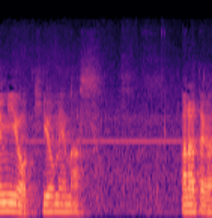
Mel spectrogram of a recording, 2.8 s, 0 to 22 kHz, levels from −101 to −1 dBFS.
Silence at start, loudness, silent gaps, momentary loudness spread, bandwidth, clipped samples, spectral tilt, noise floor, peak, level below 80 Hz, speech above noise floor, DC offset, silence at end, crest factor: 0 s; -23 LUFS; none; 25 LU; 9.4 kHz; under 0.1%; -7.5 dB/octave; -47 dBFS; -6 dBFS; -72 dBFS; 25 dB; under 0.1%; 0 s; 20 dB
